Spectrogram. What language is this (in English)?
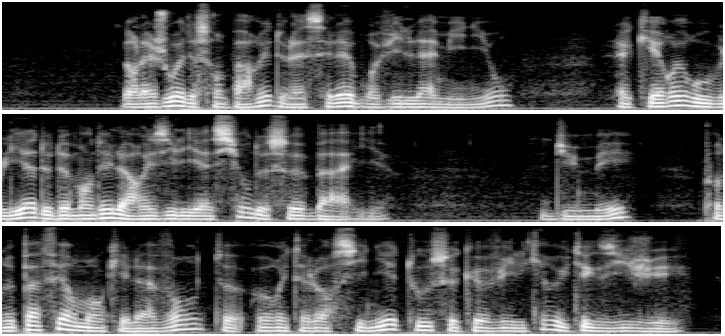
French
